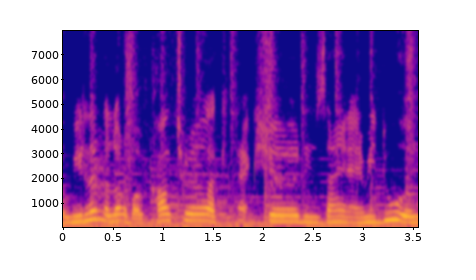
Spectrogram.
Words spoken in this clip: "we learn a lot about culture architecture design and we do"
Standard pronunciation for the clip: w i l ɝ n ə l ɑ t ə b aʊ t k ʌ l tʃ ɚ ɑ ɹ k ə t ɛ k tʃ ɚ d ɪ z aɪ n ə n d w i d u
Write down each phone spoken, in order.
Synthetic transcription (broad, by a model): w i l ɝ n ə l ɑ t ə b aʊ t k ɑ l tʃ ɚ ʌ l k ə t ɛ k tʃ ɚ d ɪ z aɪ n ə n w i d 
